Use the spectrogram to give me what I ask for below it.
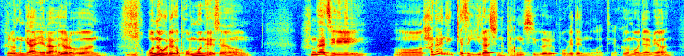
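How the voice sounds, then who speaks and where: A man's voice: mid-range voice, very animated, brisk, creaky, a little mellow. A male pastor preaching a sermon, asking the congregation rhetorical questions.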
